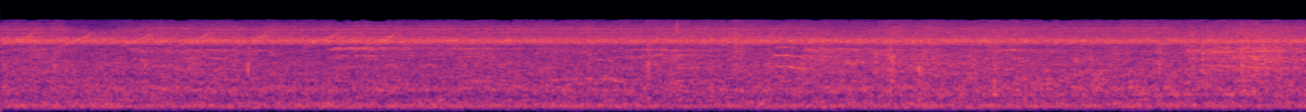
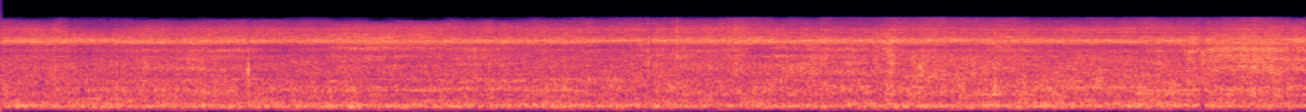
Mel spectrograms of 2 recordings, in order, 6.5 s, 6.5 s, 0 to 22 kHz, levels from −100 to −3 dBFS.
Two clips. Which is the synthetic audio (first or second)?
second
